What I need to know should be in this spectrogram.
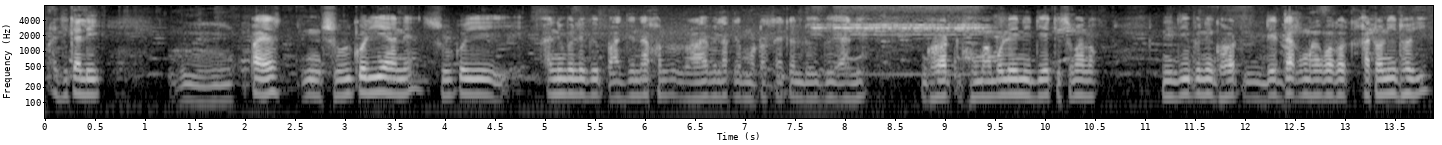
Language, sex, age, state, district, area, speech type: Assamese, male, 60+, Assam, Dibrugarh, rural, spontaneous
